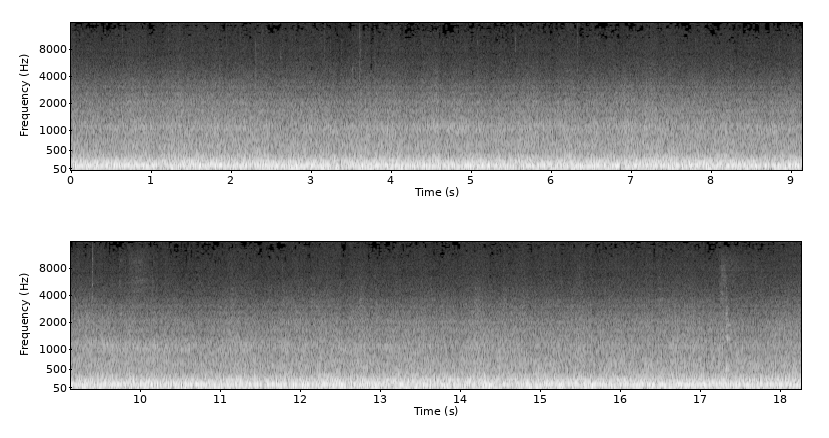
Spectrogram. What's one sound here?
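A train rumbles steadily along the tracks, heard from inside the carriage.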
